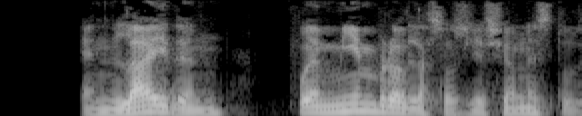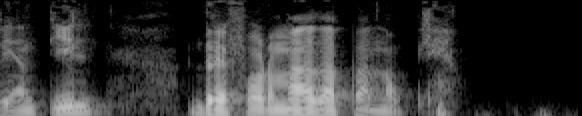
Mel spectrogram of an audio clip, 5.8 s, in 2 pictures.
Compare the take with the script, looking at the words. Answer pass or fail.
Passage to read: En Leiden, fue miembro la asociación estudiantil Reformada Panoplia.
pass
